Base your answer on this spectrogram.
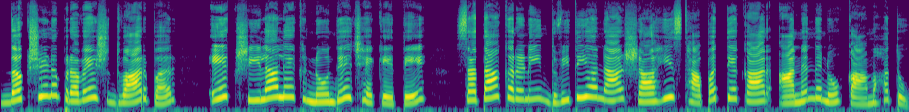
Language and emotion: Gujarati, neutral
